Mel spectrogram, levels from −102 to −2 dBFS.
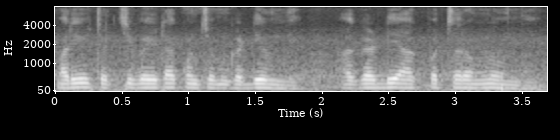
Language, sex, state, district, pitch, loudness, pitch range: Telugu, male, Telangana, Hyderabad, 140 Hz, -16 LUFS, 130-140 Hz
